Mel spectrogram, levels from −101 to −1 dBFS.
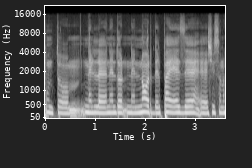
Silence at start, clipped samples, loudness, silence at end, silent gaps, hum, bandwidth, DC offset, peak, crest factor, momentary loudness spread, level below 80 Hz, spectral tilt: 0 s; under 0.1%; -16 LUFS; 0 s; none; none; 15 kHz; under 0.1%; -4 dBFS; 12 dB; 4 LU; -38 dBFS; -5 dB/octave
